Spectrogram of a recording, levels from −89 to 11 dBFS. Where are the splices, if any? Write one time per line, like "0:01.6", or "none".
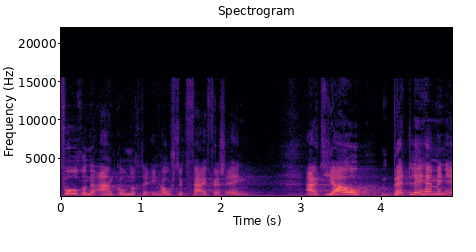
none

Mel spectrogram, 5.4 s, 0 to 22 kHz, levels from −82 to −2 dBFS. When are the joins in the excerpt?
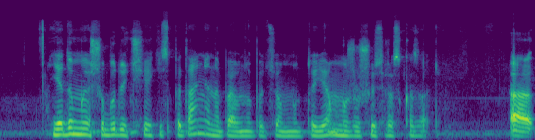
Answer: none

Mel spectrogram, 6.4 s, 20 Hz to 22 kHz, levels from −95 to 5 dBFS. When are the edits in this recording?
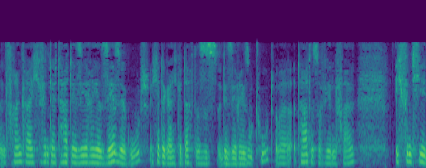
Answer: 0:03.7

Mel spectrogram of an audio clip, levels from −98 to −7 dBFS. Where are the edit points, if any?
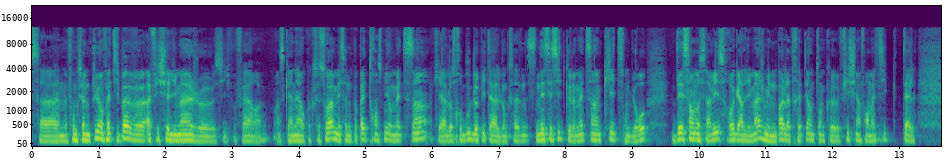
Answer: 0:11.2

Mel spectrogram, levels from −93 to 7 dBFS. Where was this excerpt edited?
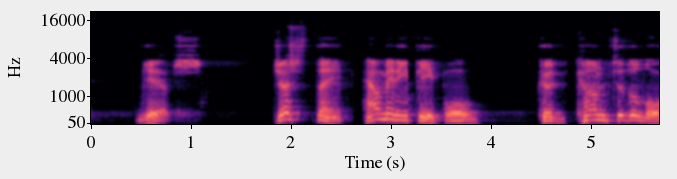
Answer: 0:02.6
0:03.2

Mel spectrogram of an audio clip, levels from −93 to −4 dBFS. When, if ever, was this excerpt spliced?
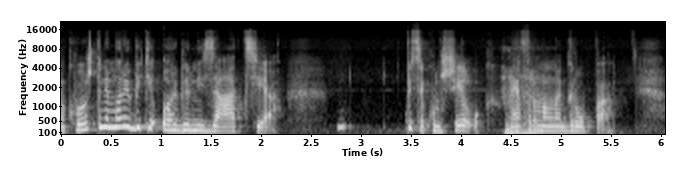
0:03.4

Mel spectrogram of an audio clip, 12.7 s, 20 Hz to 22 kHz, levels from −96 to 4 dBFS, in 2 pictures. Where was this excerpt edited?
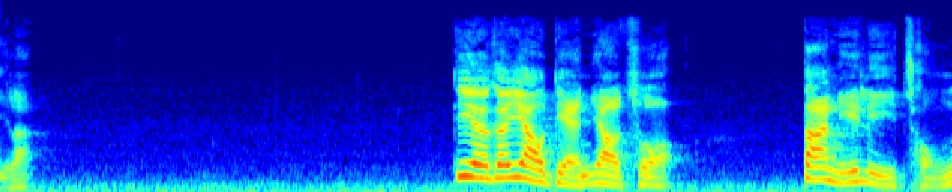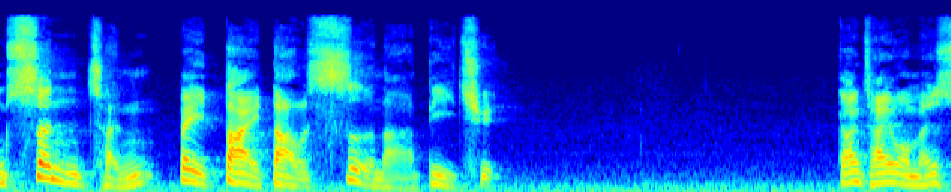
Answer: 0:03.0
0:07.4

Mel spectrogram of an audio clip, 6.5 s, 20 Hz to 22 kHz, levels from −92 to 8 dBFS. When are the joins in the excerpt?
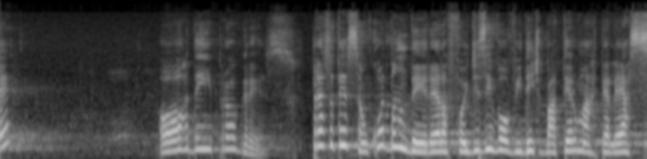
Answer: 0:03.0
0:03.9
0:05.3

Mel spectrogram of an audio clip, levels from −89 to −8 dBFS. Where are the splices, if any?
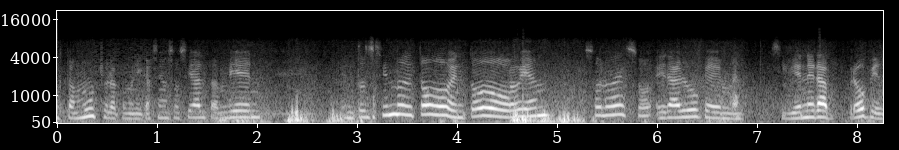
0:03.2
0:04.5
0:05.3
0:06.0

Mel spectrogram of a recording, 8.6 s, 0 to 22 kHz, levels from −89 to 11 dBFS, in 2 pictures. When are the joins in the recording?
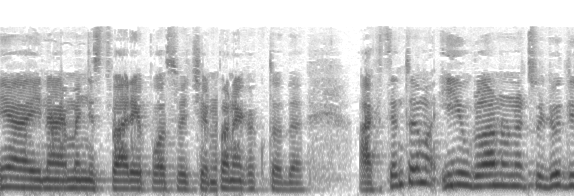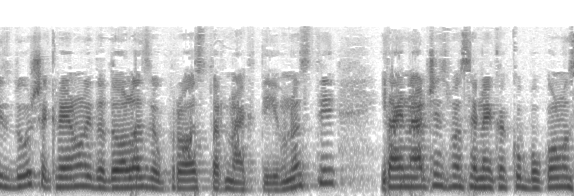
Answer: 0:01.6
0:02.0
0:04.0
0:07.2

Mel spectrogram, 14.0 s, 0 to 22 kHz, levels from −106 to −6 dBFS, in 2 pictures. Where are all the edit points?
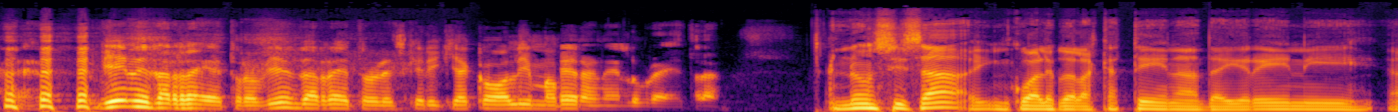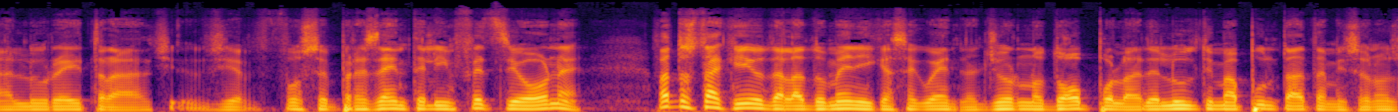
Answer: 0:02.8
0:04.8
0:05.3
0:07.7
0:11.8
0:12.7

